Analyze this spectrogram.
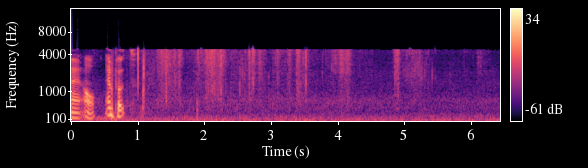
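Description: Footsteps rustle through dry leaves.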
